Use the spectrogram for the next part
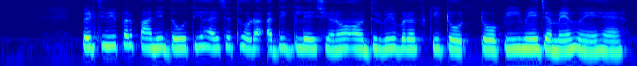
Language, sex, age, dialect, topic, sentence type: Hindi, female, 18-24, Garhwali, agriculture, statement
